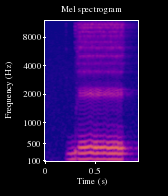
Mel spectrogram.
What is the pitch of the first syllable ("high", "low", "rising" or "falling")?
high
